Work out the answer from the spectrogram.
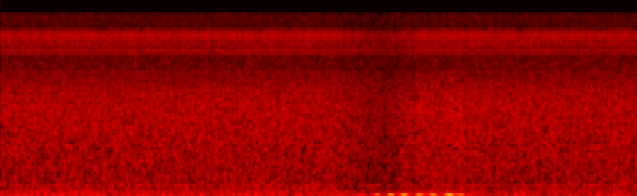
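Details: Steady broadband hiss with a cluster of low rumbling thumps around the middle, and no animal call audible.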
